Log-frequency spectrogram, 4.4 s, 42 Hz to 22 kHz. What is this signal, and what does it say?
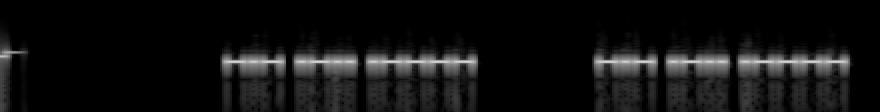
Morse code, heard as a keyed tone, about 40 wpm, 700 Hz. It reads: KL1 KL1
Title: USA Call Sign Prefixes - Repeated 2x - 40wpm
